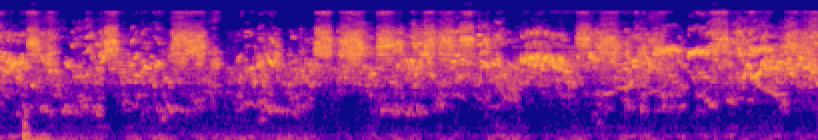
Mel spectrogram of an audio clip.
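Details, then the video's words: Several budgerigars chirping together in a dense, continuous chatter of high, scratchy twitters and warbles, with no pauses across the few seconds. "Cute Budgies Chirping Sounds"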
